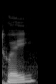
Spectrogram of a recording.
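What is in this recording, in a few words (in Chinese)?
"tui2" Chinese; Cours-de-Chinois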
